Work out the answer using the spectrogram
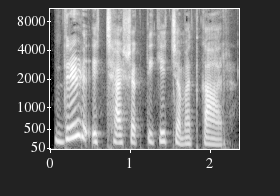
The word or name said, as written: इच्छा-शक्ति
